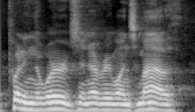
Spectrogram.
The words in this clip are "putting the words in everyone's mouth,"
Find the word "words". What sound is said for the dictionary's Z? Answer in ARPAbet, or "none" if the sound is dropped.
Z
